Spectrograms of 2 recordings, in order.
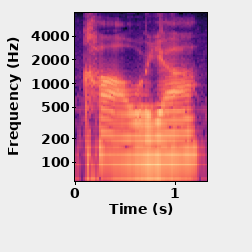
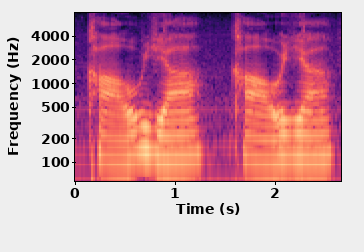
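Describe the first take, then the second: First: খাওয়া drawn out slowly with a dipping start; slow third tone drill. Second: খাওয়া repeated slowly, dip then fall; slow tone drill. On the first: Teacher slowly modeling third tone on খাওয়া. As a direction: drag খাওয়া slowly, dipping the first syllable. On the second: Teacher repeating খাওয়া slowly for students. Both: Shown as a demonstration. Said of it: "প্রথমটা কি third tone".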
